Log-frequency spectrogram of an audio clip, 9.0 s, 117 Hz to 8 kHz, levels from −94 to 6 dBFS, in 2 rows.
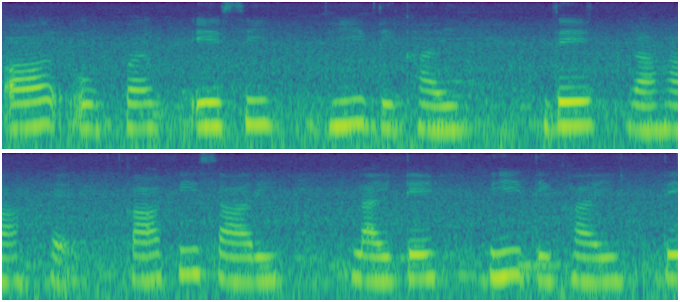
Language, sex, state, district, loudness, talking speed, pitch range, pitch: Hindi, female, Madhya Pradesh, Dhar, -16 LUFS, 95 wpm, 205-230 Hz, 220 Hz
